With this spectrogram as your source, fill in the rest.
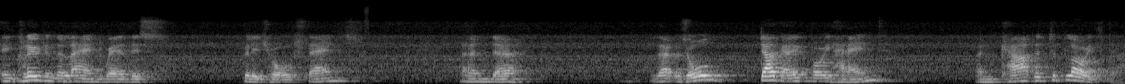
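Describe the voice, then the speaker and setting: A man with a Suffolk accent and a fairly high voice speaks very slowly, with long, frequent pauses and ordinary pitch variation. Noticeable background noise runs underneath. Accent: Suffolk burr. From Suffolk, England. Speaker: local historian. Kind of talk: live slideshow talk to an audience. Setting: village hall, live audience.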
